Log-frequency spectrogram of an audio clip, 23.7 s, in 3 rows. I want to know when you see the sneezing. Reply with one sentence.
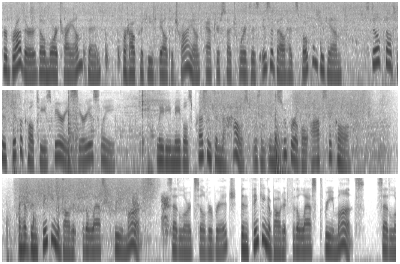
You can hear the sneezing from 18.4 to 19.2 s.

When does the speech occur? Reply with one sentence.
The speech can be heard from 0.0 to 10.2 s, from 11.0 to 14.9 s and from 16.1 to 23.6 s.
